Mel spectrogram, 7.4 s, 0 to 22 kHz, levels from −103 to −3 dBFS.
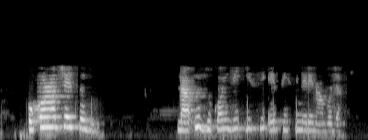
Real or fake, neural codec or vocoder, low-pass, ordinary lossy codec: real; none; 3.6 kHz; AAC, 16 kbps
